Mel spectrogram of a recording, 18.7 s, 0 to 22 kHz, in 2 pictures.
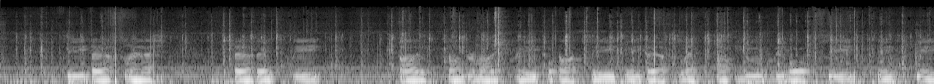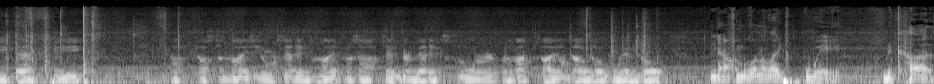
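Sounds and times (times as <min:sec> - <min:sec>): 
fingers typing on a computer keyboard: 0:00.0 - 0:10.3, 0:15.0 - 0:16.0
speech: 0:00.7 - 0:01.7, 0:02.3 - 0:03.4, 0:04.0 - 0:10.3, 0:11.0 - 0:18.6.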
